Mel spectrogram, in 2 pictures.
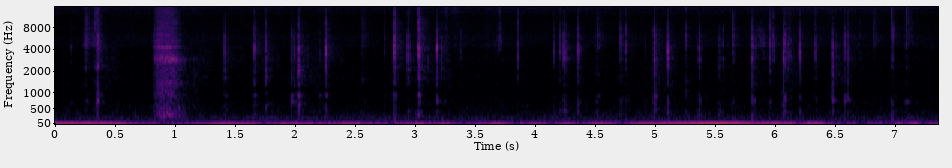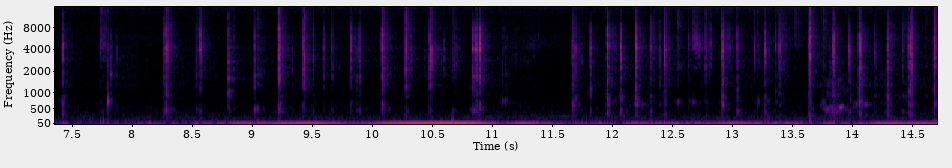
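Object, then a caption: Plastic bottle partly filled with liquid. A medium clear plastic micellar water bottle with a white cap and black label, hollow and partly filled with yellowish liquid, is held in the hand and tapped rapidly with long painted nails. The taps are quick, sharp, bright clicks in an uneven, steady flurry, sounding much like typing on a keyboard. A low steady hum sits underneath.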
